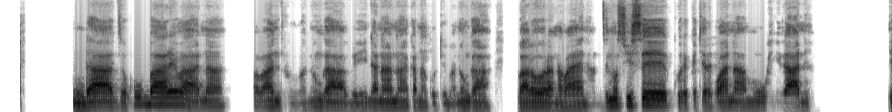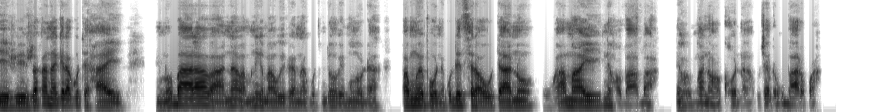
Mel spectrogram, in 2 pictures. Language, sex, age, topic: Ndau, female, 25-35, health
